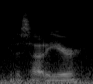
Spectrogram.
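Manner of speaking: normal talking voice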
